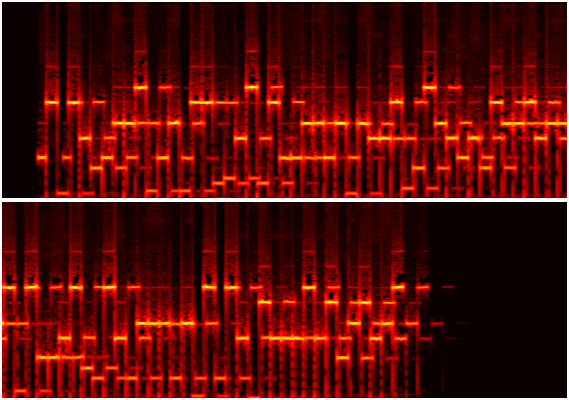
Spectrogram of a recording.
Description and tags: heavenly computer
Echoey bleeps and bloops - sounds like an old computer. "Heavenly" as the delay effect I put on it makes it sound sort of "dreamy" in a way.
bleep, computer, faked, old-technology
